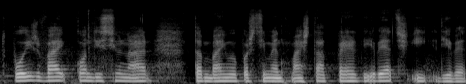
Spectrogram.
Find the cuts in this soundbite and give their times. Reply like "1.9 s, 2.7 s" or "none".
none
